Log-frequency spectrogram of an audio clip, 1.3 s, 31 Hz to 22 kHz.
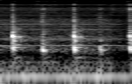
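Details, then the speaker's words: Ford Mustang T5 transmission countershaft rocked by hand: sharp metallic clicks about three a second, an estimated 15 to 20 thousandths of end play, blamed on a stretched factory bearing preload plate. "That is a lot of slop. That's probably 15, 20 thousandths. That is no good, man."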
